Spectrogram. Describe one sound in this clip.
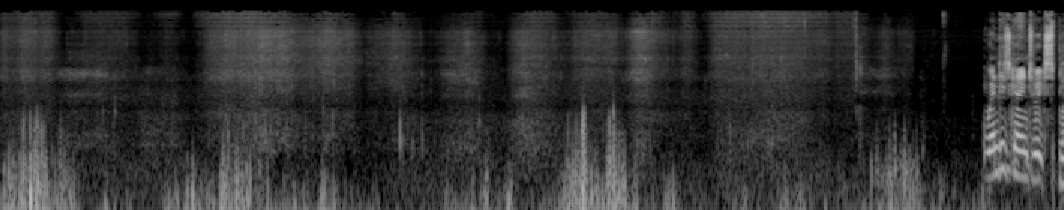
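Wind rumbles across an open mountainside.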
